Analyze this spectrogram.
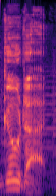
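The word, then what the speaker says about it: Godot: next attempt was in God do that's the way it's pronounced don't look it up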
